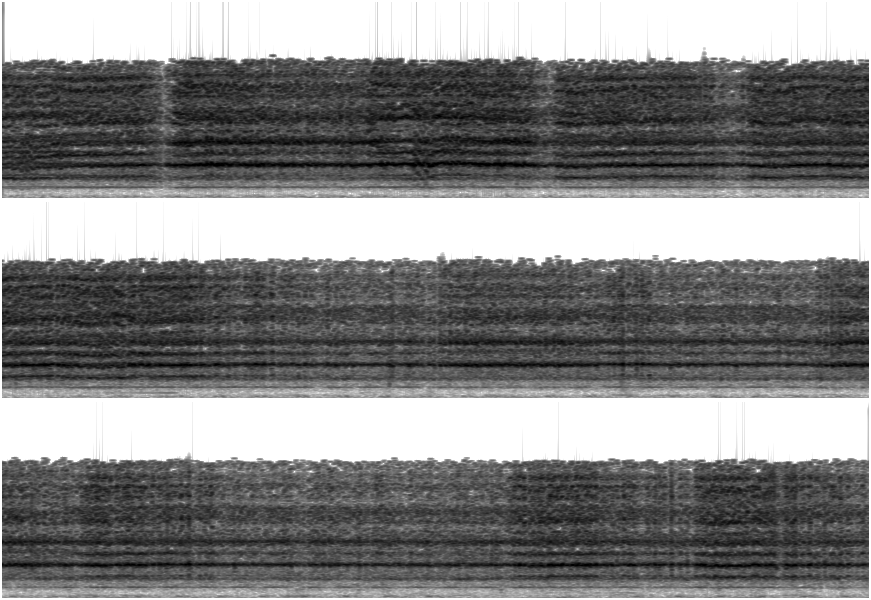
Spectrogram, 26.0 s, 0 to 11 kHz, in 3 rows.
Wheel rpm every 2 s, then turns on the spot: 160, 160, 160, 160, 160, 170, 160, 170, 170, 170, 170, 160, 160.
none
